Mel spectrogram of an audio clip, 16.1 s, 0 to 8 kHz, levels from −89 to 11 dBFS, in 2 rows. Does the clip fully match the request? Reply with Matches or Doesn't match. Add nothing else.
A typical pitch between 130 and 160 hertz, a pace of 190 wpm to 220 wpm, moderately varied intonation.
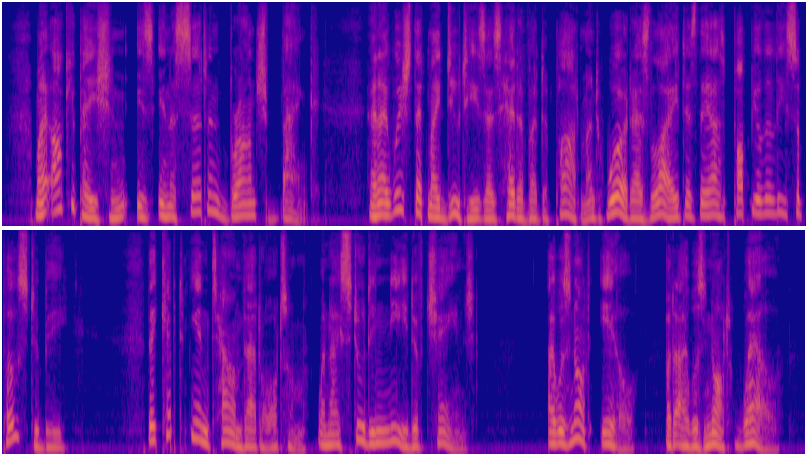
Doesn't match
